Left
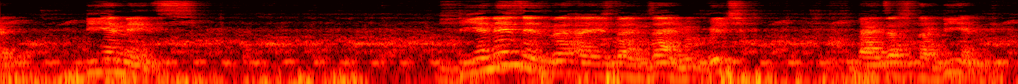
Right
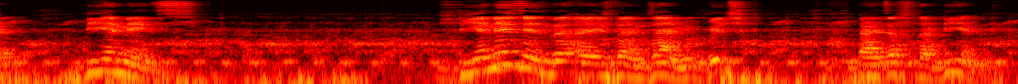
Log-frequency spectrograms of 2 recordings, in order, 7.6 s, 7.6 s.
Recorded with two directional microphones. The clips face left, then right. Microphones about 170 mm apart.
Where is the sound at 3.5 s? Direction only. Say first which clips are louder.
Right 2 dB; 15° right (ahead or behind).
